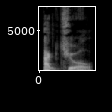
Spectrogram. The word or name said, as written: actual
